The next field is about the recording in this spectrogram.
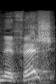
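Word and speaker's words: נפש: Mais en hé- en hébreu au singulier on dit nefesh et au pluriel on dit nefashot.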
